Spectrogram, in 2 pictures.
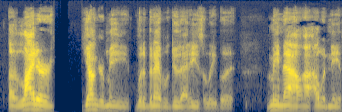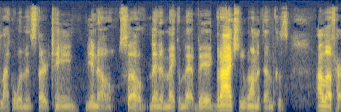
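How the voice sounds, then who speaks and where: A man speaks at a fairly quick pace in a medium pitch with an American accent, his bright, sharp tone held to a flat monotone while his loudness swings widely, all in a dry, close recording with no echo. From Cleveland, Ohio. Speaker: podcast host. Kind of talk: casual interview chat.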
